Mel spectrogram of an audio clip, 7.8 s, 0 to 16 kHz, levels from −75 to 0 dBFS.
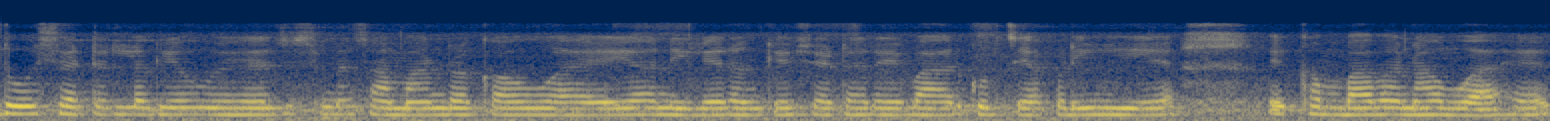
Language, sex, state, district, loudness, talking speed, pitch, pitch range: Hindi, female, Uttar Pradesh, Jalaun, -15 LUFS, 200 wpm, 200 Hz, 195-205 Hz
